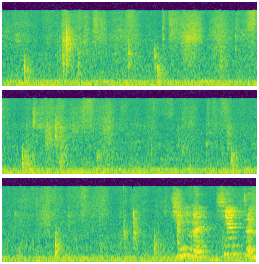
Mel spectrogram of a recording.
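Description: A young woman speaks calmly to a room, heard from a distance.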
